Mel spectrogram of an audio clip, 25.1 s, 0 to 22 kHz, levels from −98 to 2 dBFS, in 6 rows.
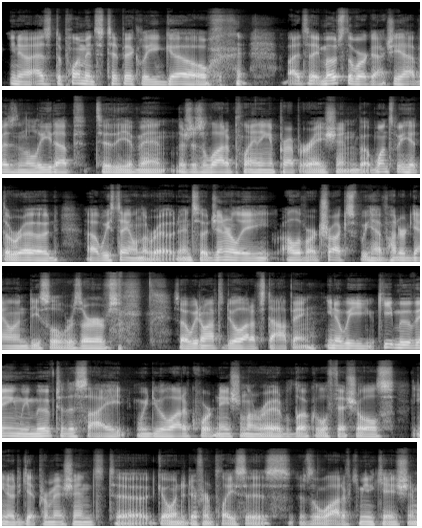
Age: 20-39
